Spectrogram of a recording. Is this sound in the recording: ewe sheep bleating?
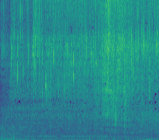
no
